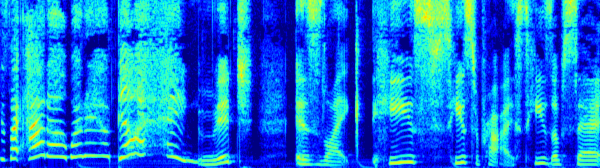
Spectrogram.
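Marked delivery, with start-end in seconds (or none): 0.2-2.1 play-acted, very high-pitched, shrieking scream. Retelling a party game, acting out Blair screaming at Adam, retelling a scream. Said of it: "And Blair is screaming".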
